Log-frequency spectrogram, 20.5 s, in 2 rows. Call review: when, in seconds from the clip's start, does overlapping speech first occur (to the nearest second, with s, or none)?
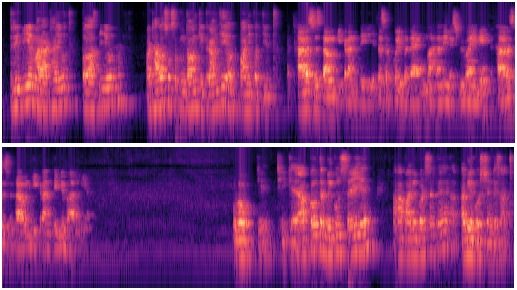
none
